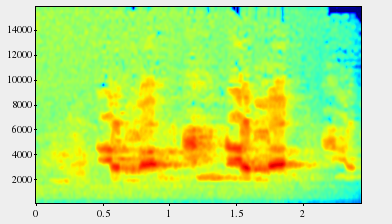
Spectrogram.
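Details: White-vented myna, Ubon Ratchathani, Thailand, late December 2019. Loud, close chirps and squeaky whistles come in two bursts, shrill and somewhat harsh, with short gaps between them.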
